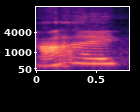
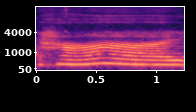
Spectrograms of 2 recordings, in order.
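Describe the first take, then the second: First: It is said in a plain, friendly way. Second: It is said in a flirty, suggestive way.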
